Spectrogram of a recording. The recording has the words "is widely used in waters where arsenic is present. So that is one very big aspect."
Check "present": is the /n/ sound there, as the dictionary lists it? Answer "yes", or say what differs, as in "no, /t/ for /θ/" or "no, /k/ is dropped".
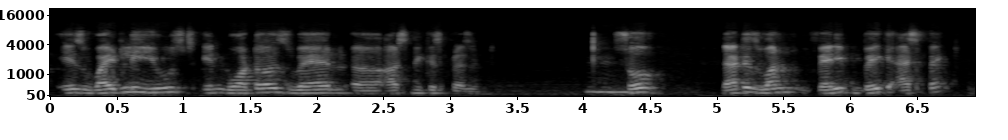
yes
